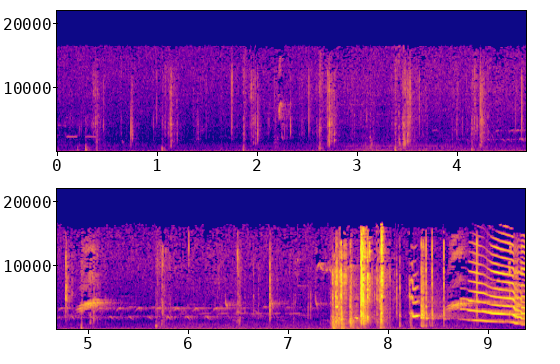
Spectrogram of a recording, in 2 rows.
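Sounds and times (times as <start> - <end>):
low rumble: 0.0 - 8.9
squeaky door hinge creaking: 7.2 - 9.3
knocks and rattles: 7.4 - 9.0.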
